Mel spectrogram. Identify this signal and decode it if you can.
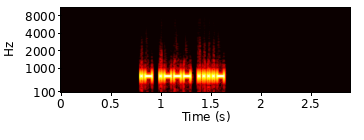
Morse code, heard as a keyed tone, about 48 wpm, 700 Hz. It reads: AJ4
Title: USA Call Sign Prefixes - 50wpm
